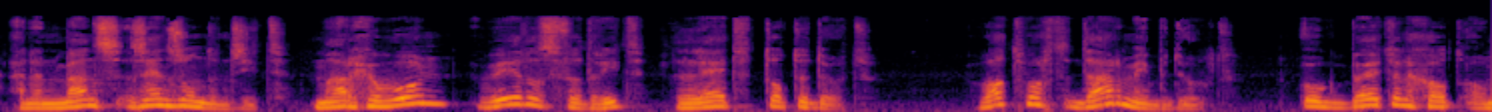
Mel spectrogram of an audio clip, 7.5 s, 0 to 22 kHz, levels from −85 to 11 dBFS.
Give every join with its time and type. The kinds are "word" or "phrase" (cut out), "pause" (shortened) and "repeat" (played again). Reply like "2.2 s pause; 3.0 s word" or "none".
1.5 s pause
